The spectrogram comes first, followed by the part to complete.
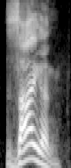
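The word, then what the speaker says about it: scion: i wrote it up there it's called a zion now it's spelled s-c-i-o-n but so is zion in some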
